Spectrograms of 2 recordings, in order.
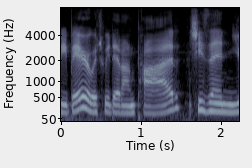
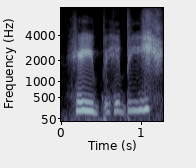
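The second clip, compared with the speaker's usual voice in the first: put-on Deep South US accent. Trying a remembered voice for her podcast intro, Little Nicky deep-South voice. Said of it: "From the deep south".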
